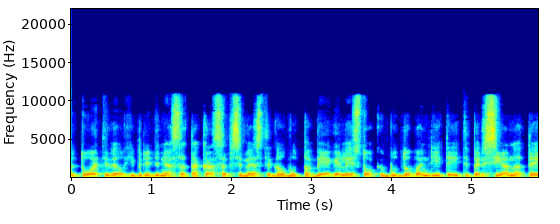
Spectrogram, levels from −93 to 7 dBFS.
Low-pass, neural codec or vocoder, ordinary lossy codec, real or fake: 10.8 kHz; none; AAC, 48 kbps; real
